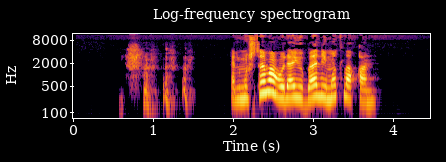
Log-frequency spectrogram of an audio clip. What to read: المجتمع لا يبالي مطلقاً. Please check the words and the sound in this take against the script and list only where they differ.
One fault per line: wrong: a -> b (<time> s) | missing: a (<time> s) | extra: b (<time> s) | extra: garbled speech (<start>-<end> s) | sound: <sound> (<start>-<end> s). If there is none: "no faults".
sound: laugh (0.6-1.6 s)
